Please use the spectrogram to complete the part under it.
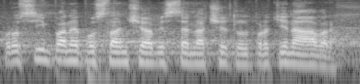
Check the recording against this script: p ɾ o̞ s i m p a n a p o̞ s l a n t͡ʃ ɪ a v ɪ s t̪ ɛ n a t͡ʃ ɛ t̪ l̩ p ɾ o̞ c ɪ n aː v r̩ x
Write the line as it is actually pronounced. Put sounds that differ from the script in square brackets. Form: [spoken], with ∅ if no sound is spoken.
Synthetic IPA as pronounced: p ɾ o̞ s [iː] m p a n [ɛ] p o̞ s l a n t͡ʃ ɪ a [b] ɪ s t̪ ɛ n a t͡ʃ ɛ t̪ l̩ p ɾ o̞ c ɪ n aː v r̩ x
